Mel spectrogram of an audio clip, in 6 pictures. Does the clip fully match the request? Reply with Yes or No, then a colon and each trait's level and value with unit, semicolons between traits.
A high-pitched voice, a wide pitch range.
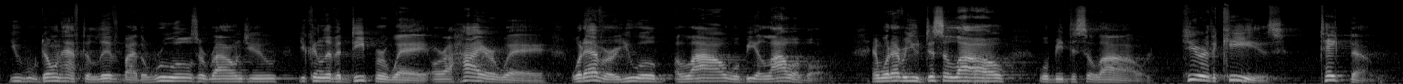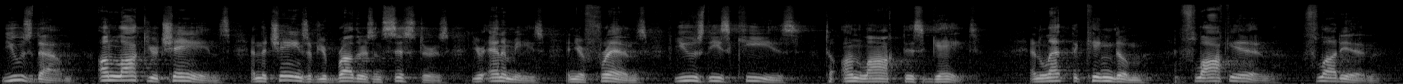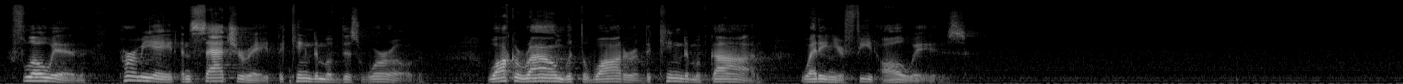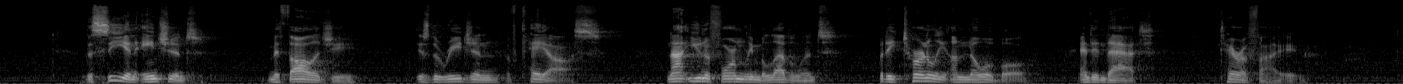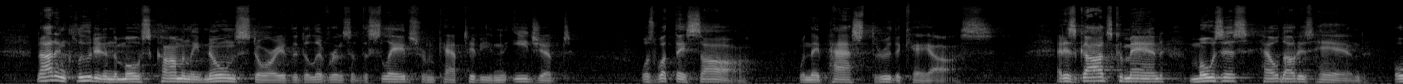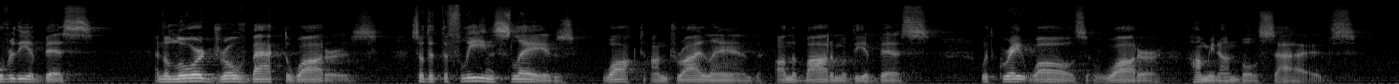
No: low, 115 Hz; wide, 8.6 semitones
